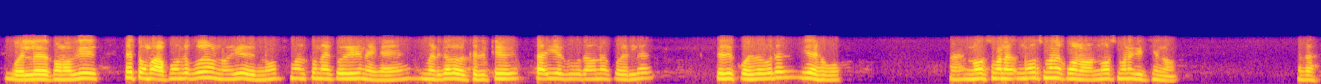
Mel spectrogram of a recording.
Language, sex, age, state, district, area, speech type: Odia, male, 30-45, Odisha, Sambalpur, rural, conversation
